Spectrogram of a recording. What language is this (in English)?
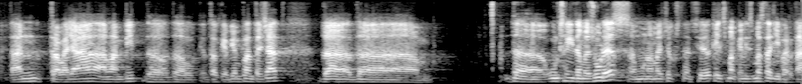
Catalan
